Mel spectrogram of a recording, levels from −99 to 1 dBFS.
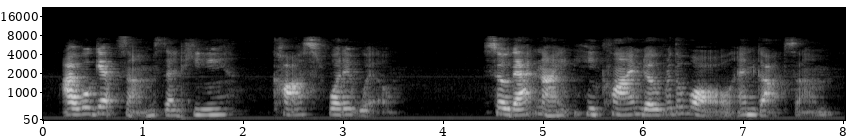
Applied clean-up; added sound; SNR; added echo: none; none; none; none.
